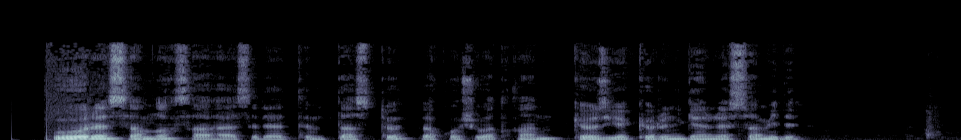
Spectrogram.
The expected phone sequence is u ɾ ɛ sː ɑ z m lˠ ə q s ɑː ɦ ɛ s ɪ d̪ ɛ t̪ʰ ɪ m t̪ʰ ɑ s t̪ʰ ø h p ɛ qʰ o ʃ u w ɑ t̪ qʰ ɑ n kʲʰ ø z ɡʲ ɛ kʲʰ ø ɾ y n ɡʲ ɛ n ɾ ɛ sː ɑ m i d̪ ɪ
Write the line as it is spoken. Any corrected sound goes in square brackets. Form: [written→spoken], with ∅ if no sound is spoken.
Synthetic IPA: u ɾ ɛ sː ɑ [z→∅] m lˠ ə q s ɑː ɦ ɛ s ɪ d̪ ɛ t̪ʰ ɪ m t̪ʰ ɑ s t̪ʰ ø h p ɛ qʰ o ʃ u w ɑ t̪ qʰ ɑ n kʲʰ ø z ɡʲ ɛ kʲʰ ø ɾ y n ɡʲ ɛ n ɾ ɛ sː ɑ m i d̪ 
